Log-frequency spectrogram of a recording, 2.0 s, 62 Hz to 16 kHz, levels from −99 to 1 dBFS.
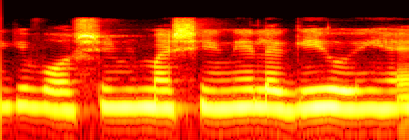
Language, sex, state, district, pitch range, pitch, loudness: Hindi, female, Jharkhand, Sahebganj, 220-235 Hz, 225 Hz, -14 LUFS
